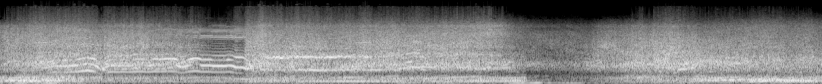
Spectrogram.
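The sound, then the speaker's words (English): A car engine roars and revs hard, its pitch climbing as the vehicle speeds away, with a brief tire screech mixed into the loud, continuous motor noise. “You are liable for any damages to the vehicle, so please stop the car, slow, or at least slow down.”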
